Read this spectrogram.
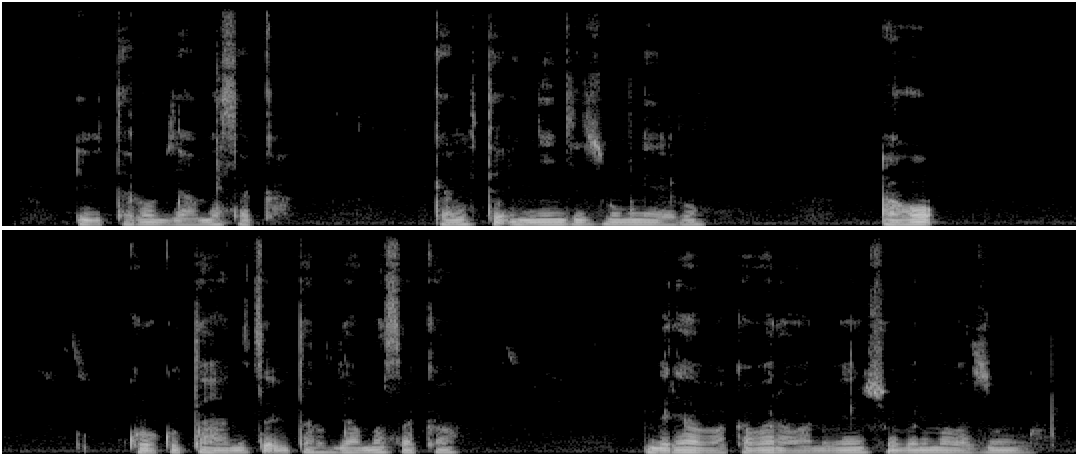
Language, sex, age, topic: Kinyarwanda, male, 25-35, government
